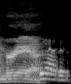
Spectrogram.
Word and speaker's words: Moorea: Oh, yeah, Moorea.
